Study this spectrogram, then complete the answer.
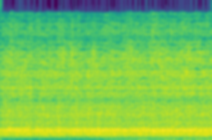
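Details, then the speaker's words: Pump flushing a clogged well feeding a heat pump, with muddy red water coming out: steady, harsh hissing rush with no water load as the pump draws the well dry and sucks air; it must be switched off and refilled. "He pumped out all the water again! Gotta turn it off!"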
